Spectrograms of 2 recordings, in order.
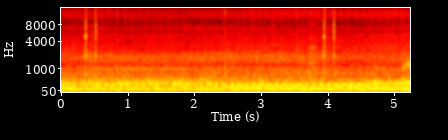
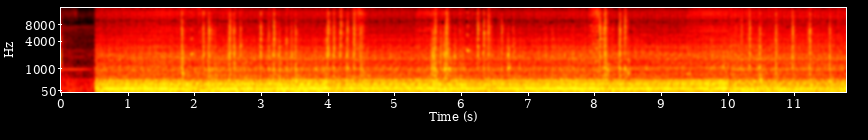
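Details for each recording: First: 2006 Nissan pickup running in gear with a rear wheel raised after replacing the driveshaft universal joint (cruceta); steady low hum, driveshaft turning smoothly with no noise, the strange rear noise heard on the road now gone. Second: 2006 Nissan pickup, engine running in gear with a rear wheel lifted: loud, rhythmic driveline clanking at about four knocks a second. The cause was a worn driveshaft U-joint at the differential yoke.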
